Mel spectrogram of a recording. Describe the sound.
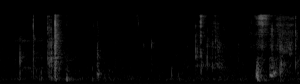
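Someone imitates the noise of eating chocolate pudding with their mouth, making wet smacking, chewing noises in short bursts and clusters, fairly soft, with brief pauses between and no talking.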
